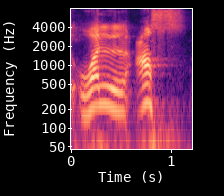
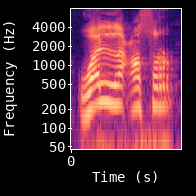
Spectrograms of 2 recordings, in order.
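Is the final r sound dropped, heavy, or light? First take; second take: dropped; light. First: The word ends without any r sound. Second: The word ends with a light, brief r. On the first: The speaker calls it wrong. "tidak menyebut huruf ra di penghujungnya" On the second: The speaker calls it right. "kita kena adakan sedikit er er"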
